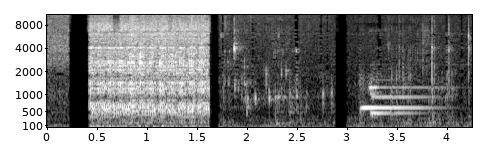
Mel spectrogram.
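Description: A second of loud hissing noise, then a short chime of a few held tones about three seconds in: an email notification ding.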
